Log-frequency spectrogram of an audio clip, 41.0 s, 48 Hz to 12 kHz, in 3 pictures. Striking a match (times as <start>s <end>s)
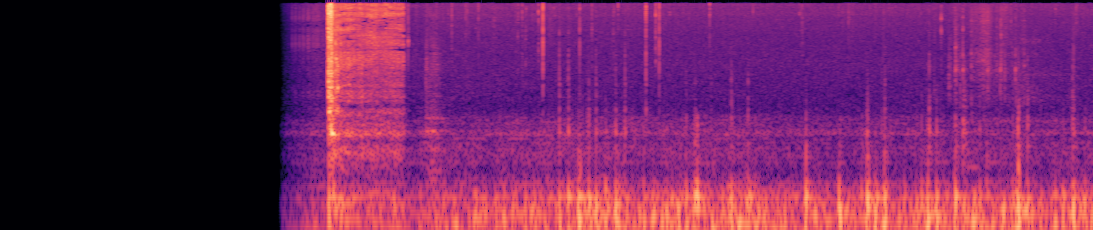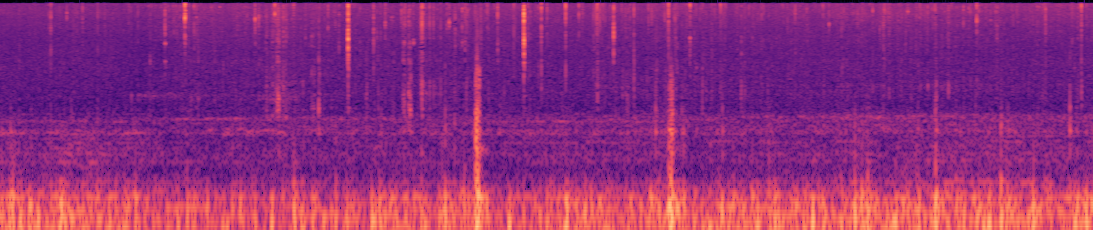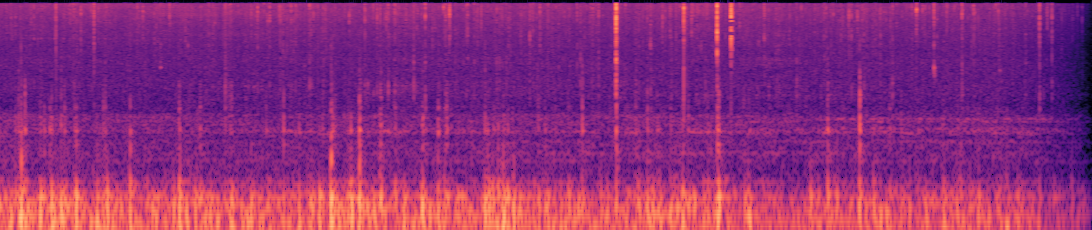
3.8s 5.7s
